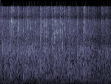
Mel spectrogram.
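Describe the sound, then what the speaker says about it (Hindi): Audience applause greets a young Vedic scholar arriving on stage at an Arya Samaj religious gathering, a steady wash of clapping from a crowd held for a couple of seconds without speech. "एक बार जोरदार ताली बजाइए"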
